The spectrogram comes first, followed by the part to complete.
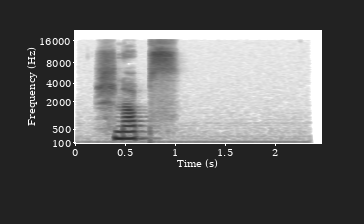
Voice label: "Schnaps", German

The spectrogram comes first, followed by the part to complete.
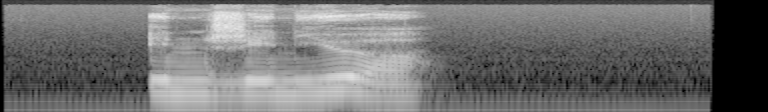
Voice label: "ingenieur", German; masculine

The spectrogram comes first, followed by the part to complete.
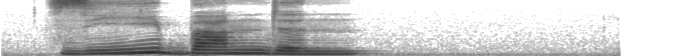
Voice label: "sie banden", German; verbs past tense irregular

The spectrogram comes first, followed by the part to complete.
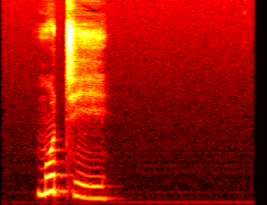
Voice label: "mutti", german

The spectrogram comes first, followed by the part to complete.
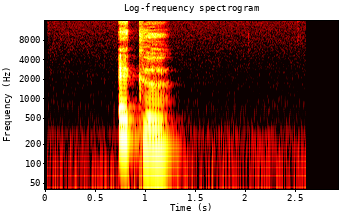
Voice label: "ecke", German; phonetic script grouped consonants

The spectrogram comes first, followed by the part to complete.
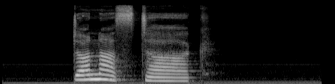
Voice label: "donnerstag", German; weekdays new words

